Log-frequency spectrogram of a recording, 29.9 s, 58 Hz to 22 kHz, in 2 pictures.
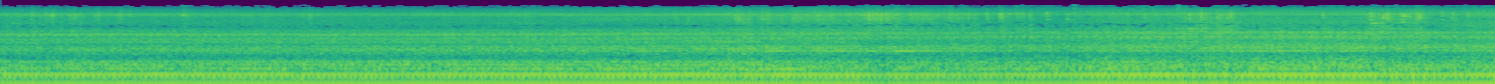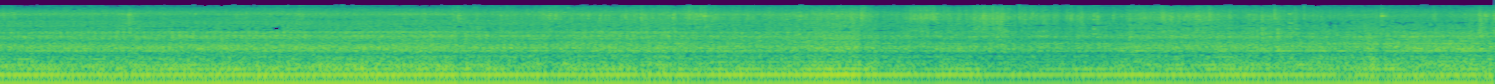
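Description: Goldoni Aster 45 compact tractor's engine running steadily under load, driving a rear-mounted Sicma TE 160 flail mower that shreds grass, with a steady high whir and occasional crackles from the cutting.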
